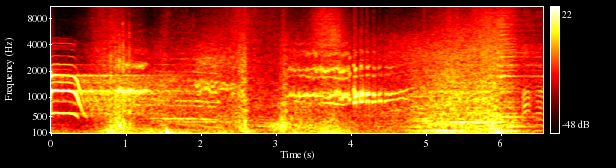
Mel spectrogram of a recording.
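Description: Cars running hard with tyres squealing, over music.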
